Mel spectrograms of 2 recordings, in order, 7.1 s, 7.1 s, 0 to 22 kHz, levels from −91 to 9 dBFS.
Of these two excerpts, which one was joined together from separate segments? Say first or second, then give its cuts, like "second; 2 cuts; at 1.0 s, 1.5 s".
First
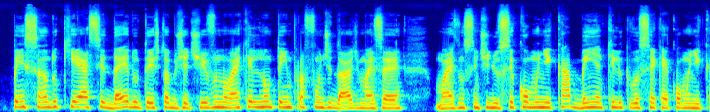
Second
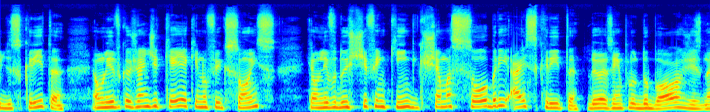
second; 1 cut; at 5.9 s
